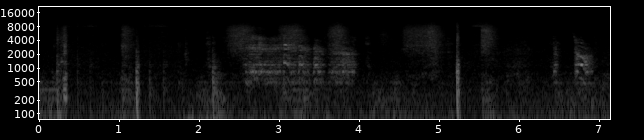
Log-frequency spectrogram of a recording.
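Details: Male pet cockatiel hatched October 2019, caged indoors while the house is cleaned, chattering as he waits to play: harsh, noisy bursts clustered in the middle, with sharp clicks and knocks around them.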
